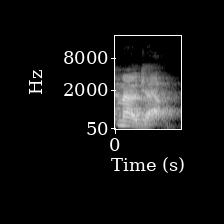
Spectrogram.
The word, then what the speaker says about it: Mongeau: it doesn't say but let's read this Tana Mojo for those drama channels that don't know how to pronounce her name you could have done your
